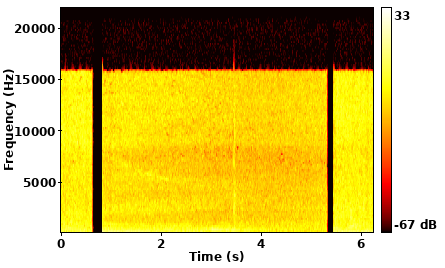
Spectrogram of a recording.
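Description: Tour boat's engine running steadily, heard on board as a low hum, becoming quieter about three seconds in. The sound cuts out completely twice for a moment.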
